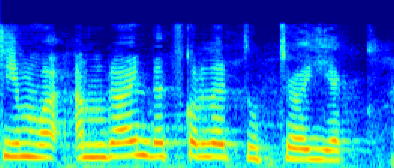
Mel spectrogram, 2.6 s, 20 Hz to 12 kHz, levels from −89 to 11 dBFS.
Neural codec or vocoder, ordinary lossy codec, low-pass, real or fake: codec, 16 kHz, 1.1 kbps, Voila-Tokenizer; none; 7.2 kHz; fake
